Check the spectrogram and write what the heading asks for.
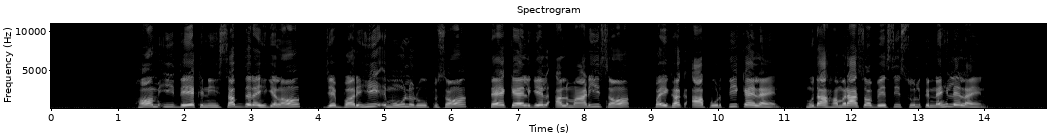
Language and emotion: Maithili, surprised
